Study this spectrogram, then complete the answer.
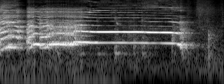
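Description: A rooster in a backyard chicken coop crows once, close and loud, in one long drawn-out call that rises and then fades at the end.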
